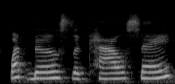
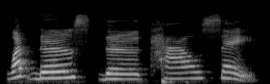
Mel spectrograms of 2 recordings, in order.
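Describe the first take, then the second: First: Said in the usual way. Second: Put-on reading to a toddler. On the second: Teacher asks small pupil slowly.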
